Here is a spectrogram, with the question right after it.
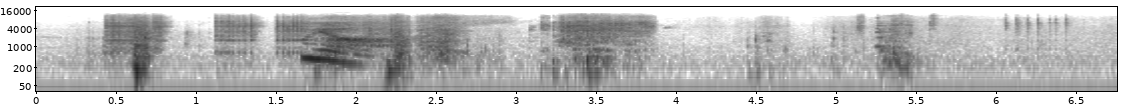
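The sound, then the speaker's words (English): A gaming chair is shifted around in a series of irregular bursts: scraping, rattling and a short squeaky creak, trailing off into a few light clicks. “Okay, so I'm moving my gaming chair.”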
